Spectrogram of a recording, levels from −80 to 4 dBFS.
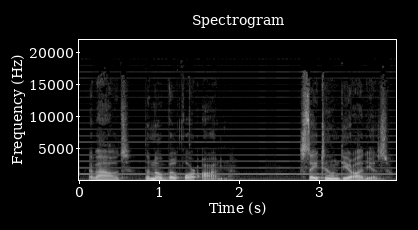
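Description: USB whine runs throughout: the bus's 1 ms frame activity leaks through power or ground, leaving a steady 1 kHz tone roughly 20 dB below the sound.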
